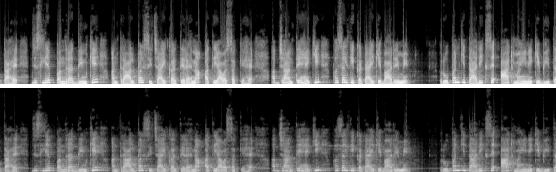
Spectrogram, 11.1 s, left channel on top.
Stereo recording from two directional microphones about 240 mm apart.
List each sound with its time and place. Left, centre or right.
0.1 s a woman's voice: left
